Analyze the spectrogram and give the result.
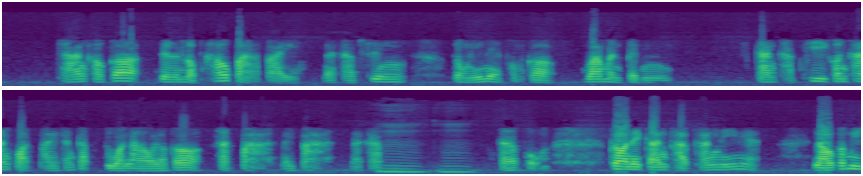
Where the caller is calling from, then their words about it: Bangkok, Thailand; ย่านเกษตรนวมินทร์ครับผม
